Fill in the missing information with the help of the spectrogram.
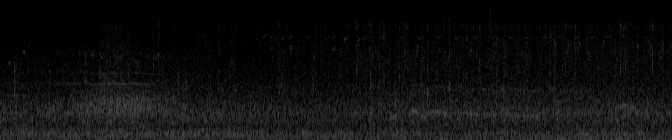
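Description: Near silence: faint open-field ambience with scattered light clicks.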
